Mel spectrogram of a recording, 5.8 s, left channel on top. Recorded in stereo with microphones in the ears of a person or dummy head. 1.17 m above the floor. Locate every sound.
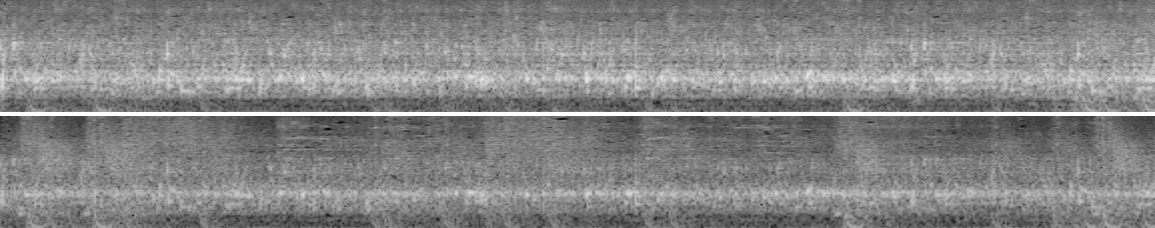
0.0 s running water: 75° left (ahead or behind), 1.3 m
